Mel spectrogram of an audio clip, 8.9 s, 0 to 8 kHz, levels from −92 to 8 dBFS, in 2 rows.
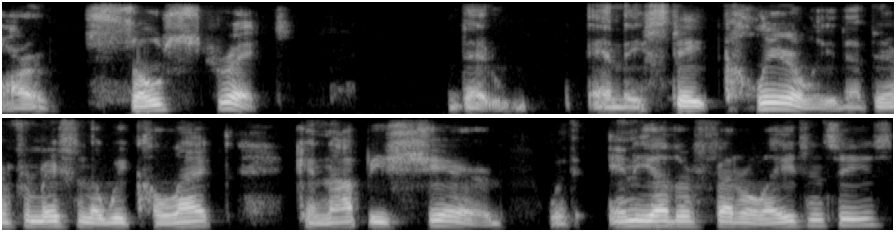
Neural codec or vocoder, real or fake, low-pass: none; real; 7.2 kHz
